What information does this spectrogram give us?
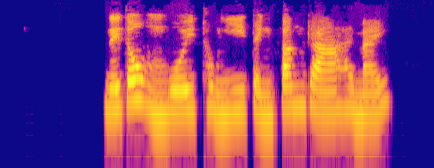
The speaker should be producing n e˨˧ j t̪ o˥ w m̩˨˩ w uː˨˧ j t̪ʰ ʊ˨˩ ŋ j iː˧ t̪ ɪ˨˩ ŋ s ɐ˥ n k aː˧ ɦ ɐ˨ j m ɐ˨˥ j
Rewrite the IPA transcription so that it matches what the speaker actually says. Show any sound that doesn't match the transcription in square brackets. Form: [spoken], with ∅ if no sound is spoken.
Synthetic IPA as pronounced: n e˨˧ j t̪ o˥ w m̩˨˩ w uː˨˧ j t̪ʰ ʊ˨˩ ŋ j iː˧ t̪ ɪ˨˩ ŋ [f] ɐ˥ n k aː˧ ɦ ɐ˨ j m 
